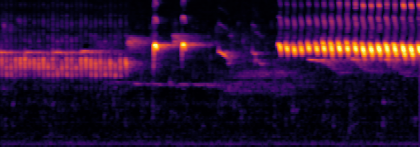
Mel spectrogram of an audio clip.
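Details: Canary song with a buzzy trill, a few sharp chip notes, then a fast, very regular trill of rapidly repeated bright notes; steady low hum behind.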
